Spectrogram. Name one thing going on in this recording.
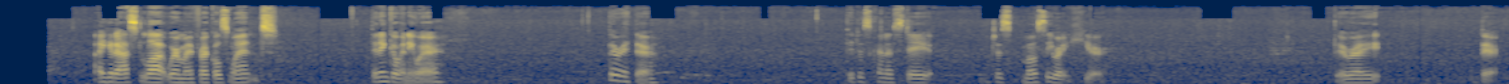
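A young woman talks calmly and close to a phone microphone, with pauses.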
